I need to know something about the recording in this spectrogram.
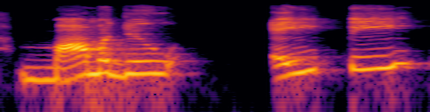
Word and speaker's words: Mamadou Athie: I tried to find the correct pronunciation. Mamadou Athie.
